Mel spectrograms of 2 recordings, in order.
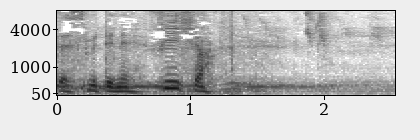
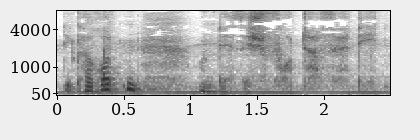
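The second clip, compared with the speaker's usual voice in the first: soft whisper so the cats stay calm; 11 dB quieter than usual. Real, not acted. Whispering to herself beside the cat feeding spot. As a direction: breathe the words, no voice.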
